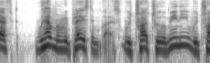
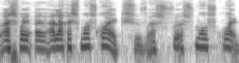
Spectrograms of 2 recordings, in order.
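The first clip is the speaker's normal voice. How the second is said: put-on Dutch accent, softly; 12 dB quieter than usual. Mocking a manager who said he prefers a small squad: imitating his dutch accent. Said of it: "with his Dutch accent".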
